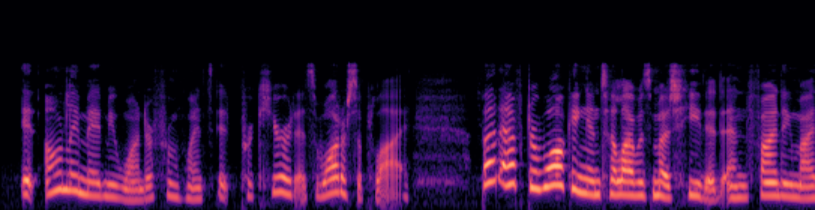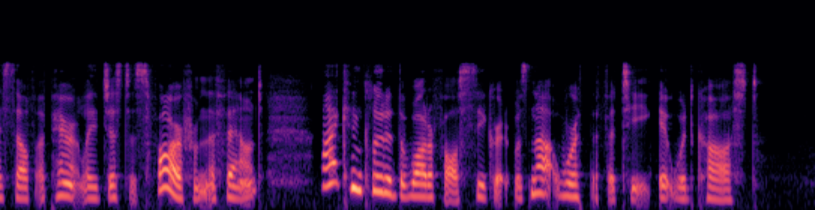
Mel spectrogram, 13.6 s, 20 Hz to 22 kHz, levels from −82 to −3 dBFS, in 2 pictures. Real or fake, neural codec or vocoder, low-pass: real; none; 7.2 kHz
